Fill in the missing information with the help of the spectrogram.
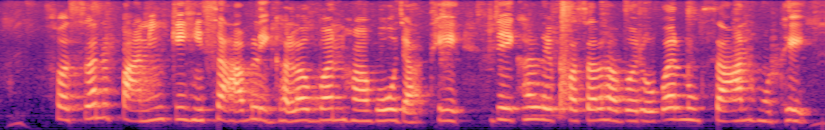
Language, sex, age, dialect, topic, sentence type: Chhattisgarhi, female, 18-24, Central, agriculture, statement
